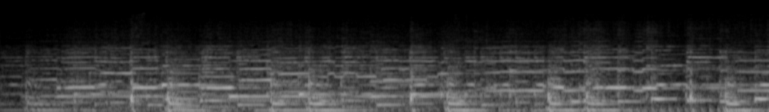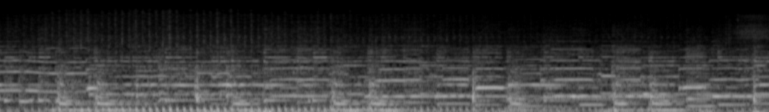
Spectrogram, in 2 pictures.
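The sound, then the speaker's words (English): Lively traditional music from a roadside wedding in Cambodia: dense, sustained melodic instruments with steady low drone or drum pulses, played loud and continuous throughout, with no talking heard. “Today's sound comes from Willie Weir when he was in Cambodia, a roadside wedding.”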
